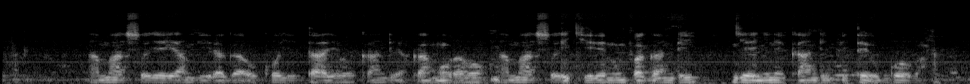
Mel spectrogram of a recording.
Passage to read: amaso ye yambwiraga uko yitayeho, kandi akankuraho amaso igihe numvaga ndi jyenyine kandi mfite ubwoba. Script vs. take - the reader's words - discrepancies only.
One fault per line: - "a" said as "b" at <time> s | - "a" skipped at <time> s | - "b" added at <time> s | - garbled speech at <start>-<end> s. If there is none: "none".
none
